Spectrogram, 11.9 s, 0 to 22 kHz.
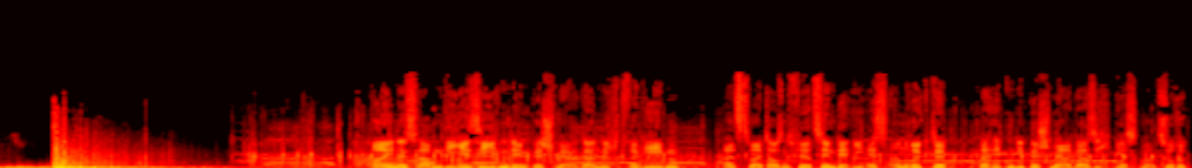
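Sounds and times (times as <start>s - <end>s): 
explosion blowing up a mined building during an exercise in Iraq: 0.0s - 2.4s
speech: 3.8s - 11.9s.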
